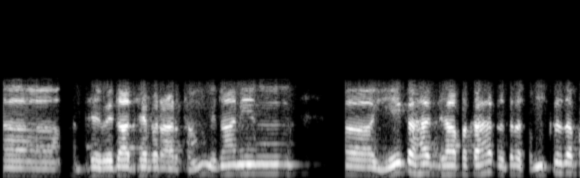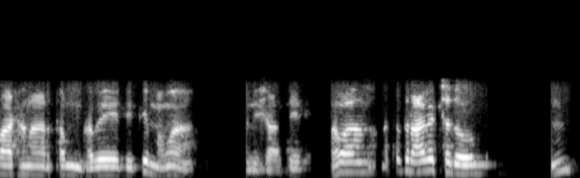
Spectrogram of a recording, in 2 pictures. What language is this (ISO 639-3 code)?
san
